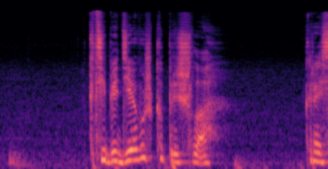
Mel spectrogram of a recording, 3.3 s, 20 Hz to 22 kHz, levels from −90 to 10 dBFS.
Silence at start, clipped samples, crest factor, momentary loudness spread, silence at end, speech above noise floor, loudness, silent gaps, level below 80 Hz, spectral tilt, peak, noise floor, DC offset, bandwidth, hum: 0.1 s; under 0.1%; 16 dB; 13 LU; 0 s; 35 dB; -18 LUFS; none; -46 dBFS; -4 dB/octave; -4 dBFS; -53 dBFS; under 0.1%; 17 kHz; none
